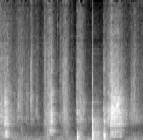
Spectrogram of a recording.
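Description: Guinea pig treat dough is worked in a bowl with a spoon, giving close, repeated scraping and knocking strokes, irregular and fairly loud, with no one talking.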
